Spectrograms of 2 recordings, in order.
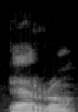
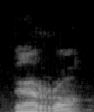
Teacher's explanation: the Double R is rolled and the single R is rolled but only at the beginning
